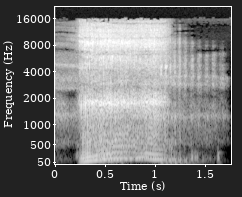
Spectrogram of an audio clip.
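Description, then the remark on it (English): One loud, forceful nose blow into a tissue: a wet, honking burst with a low buzzing tone, sustained for about a second and then trailing off into softer sniffly puffs. “I got to blow my nose. Can you give me a tissue?”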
